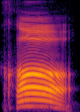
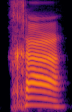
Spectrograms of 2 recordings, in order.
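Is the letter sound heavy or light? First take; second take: heavy; light. First: The sound is heavy, with the tongue back raised. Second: The sound is light, with the tongue lowered. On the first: The speaker calls it right. "pangkal lidahnya terangkat, suara membumbung ke langit-langit sehingga bunyinya menjadi kho" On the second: The speaker calls it wrong. "kalau dibaca kha, arti lidah kita ini turun ke bawah"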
